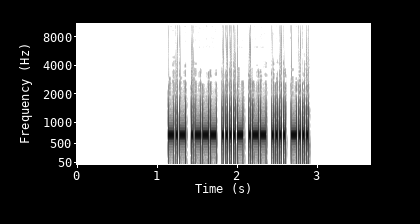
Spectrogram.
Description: Morse code, heard as a keyed tone, about 48 wpm, 700 Hz. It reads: KJ4WHB
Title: USA Call Signs 50wpm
